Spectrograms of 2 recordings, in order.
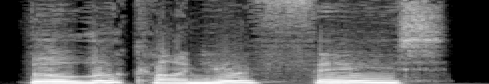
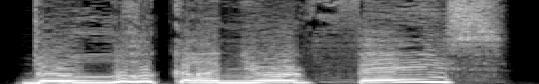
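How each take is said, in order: First: Put-on high, teasing girl's voice; rubbing it in. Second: Put-on high, drawn-out, gleeful girl's exclamation. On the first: Prankster still chuckling at her cousin, high taunt rubbing it in. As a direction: repeat it high to needle the victim. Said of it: "rubbing it in". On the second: Prankster to scared cousin after laughing, gleeful high exclamation. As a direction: exclaim it high, mocking the victim. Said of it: "she exclaimed when she finally stopped laughing". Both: A narrator's reading.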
